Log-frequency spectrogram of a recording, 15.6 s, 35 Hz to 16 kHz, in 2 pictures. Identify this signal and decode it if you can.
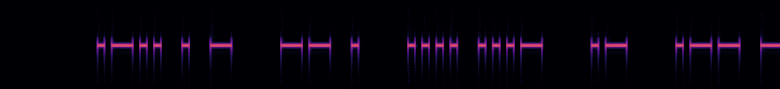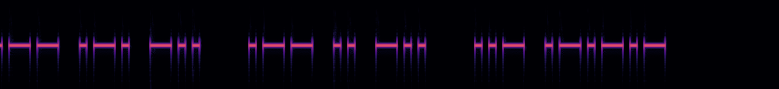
Morse code, heard as a keyed tone, about 17 wpm, 700 Hz. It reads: LET ME HV A WORD WID U.
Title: Sentences from Top 300 Words and Abbreviations 17wpm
